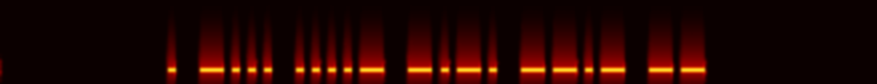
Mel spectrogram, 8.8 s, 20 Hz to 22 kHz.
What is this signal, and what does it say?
Morse code, heard as a keyed tone, about 15 wpm, 700 Hz. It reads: EB4CQM
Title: DXCC-100 Call Signs - 6 Characters - Repeated 3x - 15wpm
